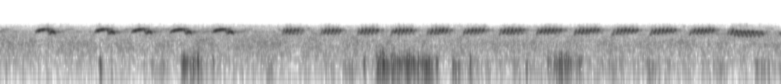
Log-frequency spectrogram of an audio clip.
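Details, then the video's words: A Northern Mockingbird at Buckland Park, Brighton, NY, mimics a car alarm with a fast run of short whistled chirps, then about fifteen even whistles, nearly three per second; it is near an ambulance station, so it may imitate ambulances too. "Northern Mockingbird mimicking car alarm"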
